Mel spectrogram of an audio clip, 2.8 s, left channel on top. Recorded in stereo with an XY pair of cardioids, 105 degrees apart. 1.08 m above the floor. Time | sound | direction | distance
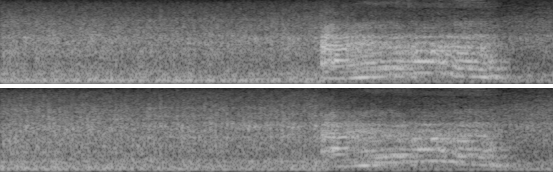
1.6 | a shout | 55° left | 1.7 m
